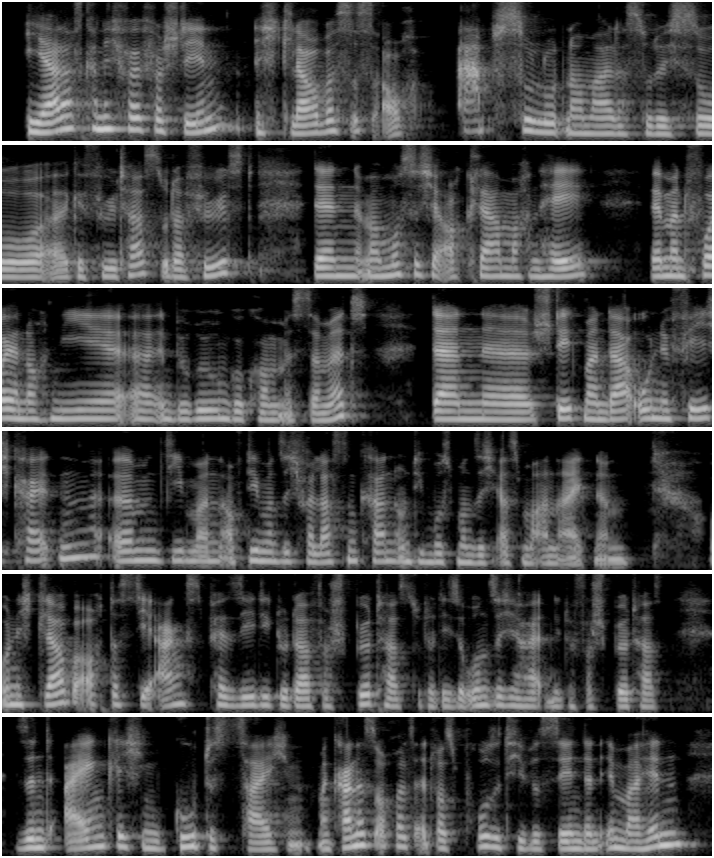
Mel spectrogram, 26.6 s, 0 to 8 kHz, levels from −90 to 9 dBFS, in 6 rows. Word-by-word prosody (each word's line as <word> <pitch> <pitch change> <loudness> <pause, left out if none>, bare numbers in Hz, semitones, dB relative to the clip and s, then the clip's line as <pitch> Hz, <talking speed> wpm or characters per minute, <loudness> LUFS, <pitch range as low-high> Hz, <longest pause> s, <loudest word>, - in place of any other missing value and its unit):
Ja, 205 -1 +8
das 275 +2 +4
kann 270 -1 +5
ich 265 0 +4
voll 255 -1 +4
verstehen. 235 - 0
Ich 195 -2 -3
glaube, 180 +4 +3
es 225 0 -5
ist 230 +1 -7
auch - - -5 0.2
absolut 210 -5 +1
normal, 170 -1 0
dass 165 0 -7
du 170 - -4
dich 160 -1 -2
so, 160 -1 +3
äh, - - -1
gefühlt 165 +1 -4
hast 220 +2 -2
oder 165 - 0
fühlst, 205 +10 -2 0.4
denn 185 0 +4
man 175 - 0
muss 210 +3 0
sich 215 - -1
ja - - -1
auch - - -8
klarmachen: 175 -1 -2
„Hey, 170 +3 +2 0.3
wenn 180 0 +3
man 185 -1 +3
vorher 200 +2 +4
noch 180 -3 -2
nie, 185 0 -1
äh, 180 -1 -1
in 175 - -3
Berührung 185 +2 0
gekommen 170 -2 -3
ist - - -8
damit, 240 +10 -1 0.4
dann, 175 0 +6
äh, 170 -1 +3
steht 195 +4 +1
man 175 -2 +2
da 175 +1 +3
ohne 190 0 +1
Fähigkeiten, 210 +8 -1
ähm, 215 +1 0
die 210 +1 -6
man 205 0 -3
auf - - -6
die 215 - +1
man 200 -1 -1
sich 195 0 -6
verlassen 185 +2 -3
kann 200 -2 -3
und 190 - -3
die 185 - -4
muss 180 0 -4
man 175 -1 -2
sich 165 0 -6
erst 165 - -6
mal 165 - -5
aneignen“. 85 - -3 0.4
Und - - +1
ich 195 0 -3
glaube 200 +4 +3
auch, - - -4
dass 195 -1 -7
die - - -3
Angst 205 0 -2
per 185 -2 -2
se, 175 +2 0
die 180 0 -3
du 175 -1 -3
da 160 -1 +2
verspürt 170 +6 -3
hast 155 -1 -4
oder 150 - -9
diese 150 +1 -4
Unsicherheiten, 170 -2 -2
die - - -7
du 150 - -12
verspürt 150 0 -5
hast, 145 0 -6 0.3
sind 185 +3 +2
eigentlich 215 +1 +2
'n 165 -2 -3
gutes 200 -3 0
Zeichen. 155 +11 -2
Man 155 - -3
kann 195 +6 +7
es 245 +1 +4
auch - - -3
als 210 -1 -1
etwas 175 -1 -3
Positives 190 -7 -2
sehen, 165 0 +3
denn 160 0 -1
immerhin 190 +9 +3
185 Hz, 230 wpm, -24 LUFS, 170-205 Hz, 0.4 s, Ja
